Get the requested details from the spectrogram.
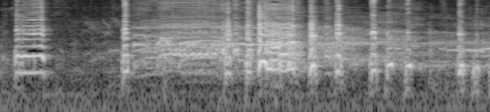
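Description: A rooster calls.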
